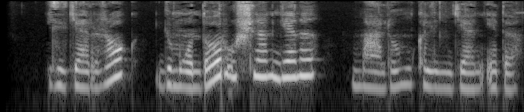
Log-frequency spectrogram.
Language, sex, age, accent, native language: Uzbek, female, 12-17, Xorazm, Uzbek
